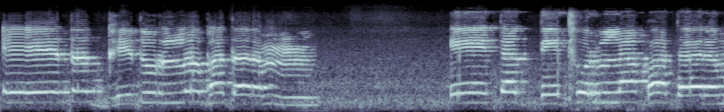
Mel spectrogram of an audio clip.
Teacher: ఏ B సిడిలో ఏ లాగా చెప్తే correct కరెక్ట్గా కంఠంలో నుంచి వస్తుంది ఏతద్ధి త కి ద ని జాయిన్ చేసి చెప్పాలి ద కింద ద వత్తు మహాప్రాణం రెండు వినిపించాలి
